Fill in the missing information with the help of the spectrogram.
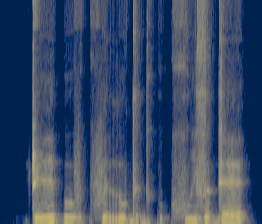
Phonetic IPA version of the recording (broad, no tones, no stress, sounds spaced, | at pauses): ʈ ɪ | u v ʊ kʷ f ɪ r u d̪ ɛ ɡ ɪ kʷ ɑ kʷ xʷ i z ə ɡ ɛ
